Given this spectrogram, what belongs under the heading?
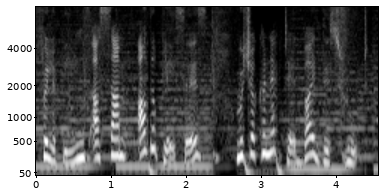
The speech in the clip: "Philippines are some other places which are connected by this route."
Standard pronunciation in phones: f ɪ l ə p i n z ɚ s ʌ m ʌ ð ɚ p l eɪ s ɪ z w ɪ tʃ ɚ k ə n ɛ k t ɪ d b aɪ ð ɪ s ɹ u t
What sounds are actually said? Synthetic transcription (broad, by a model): f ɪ l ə p i n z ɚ s ʌ m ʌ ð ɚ p l eɪ s ɪ z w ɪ tʃ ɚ k ə n ɛ k t ɪ d b aɪ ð ɪ s ɹ u t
